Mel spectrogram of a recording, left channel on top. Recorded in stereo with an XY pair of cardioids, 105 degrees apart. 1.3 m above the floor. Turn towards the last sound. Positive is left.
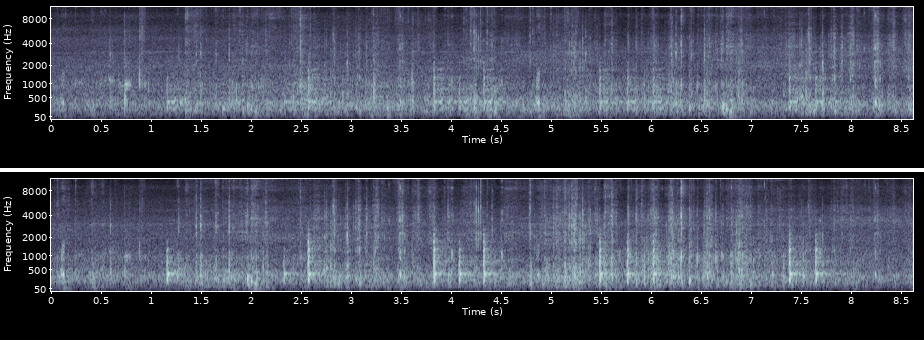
turn(degrees=-60)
